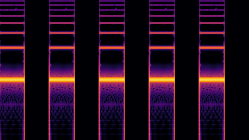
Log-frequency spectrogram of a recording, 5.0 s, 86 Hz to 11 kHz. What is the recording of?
700 Hz beeps
An intermittent but consistent 700 Hz beep like an alarm clock.
alarm, alarm-clock, artificial, beep, beeping, computer, electronic, tone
